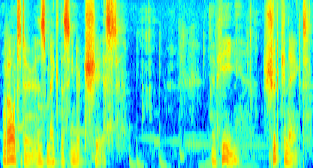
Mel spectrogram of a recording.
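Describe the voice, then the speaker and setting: A slightly hoarse man giving casual, chatty commentary as he plays a game, thinking aloud. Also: mid-range voice, takes it slowly, faint music behind. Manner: chatty, thinks aloud with fillers and small laughs. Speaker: let's play gamer.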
